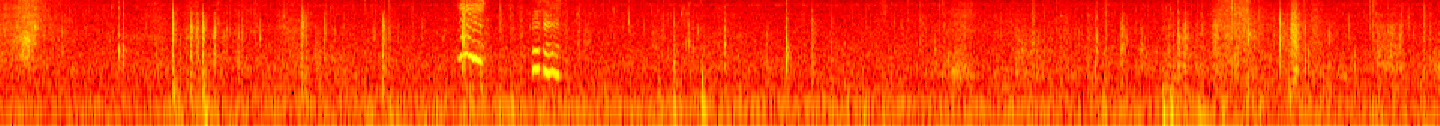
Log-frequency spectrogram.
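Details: Catahoula Leopard Dog puppies, one month old, from the Lady Bailey and Beau Duke litter; two brief high whines slide steeply downward about half a second apart, set among steady scuffling, clicking and pattering noises.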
